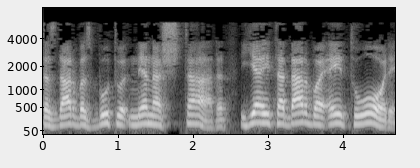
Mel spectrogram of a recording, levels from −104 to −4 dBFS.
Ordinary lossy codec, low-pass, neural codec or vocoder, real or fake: MP3, 24 kbps; 7.2 kHz; codec, 16 kHz, 0.2 kbps, FocalCodec; fake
